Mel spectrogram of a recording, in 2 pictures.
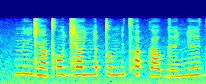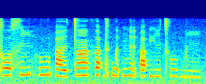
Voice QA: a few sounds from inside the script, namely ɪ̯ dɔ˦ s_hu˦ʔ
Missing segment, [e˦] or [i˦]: i˦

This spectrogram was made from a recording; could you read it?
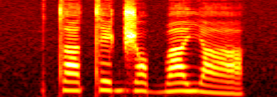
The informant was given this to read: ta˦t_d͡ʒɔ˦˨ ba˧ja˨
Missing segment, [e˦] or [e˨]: e˦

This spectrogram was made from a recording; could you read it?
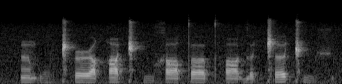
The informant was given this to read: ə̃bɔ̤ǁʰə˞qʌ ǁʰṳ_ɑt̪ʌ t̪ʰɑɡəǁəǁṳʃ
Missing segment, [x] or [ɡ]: x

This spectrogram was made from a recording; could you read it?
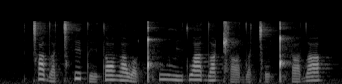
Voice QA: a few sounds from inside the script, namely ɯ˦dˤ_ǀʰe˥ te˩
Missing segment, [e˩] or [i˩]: i˩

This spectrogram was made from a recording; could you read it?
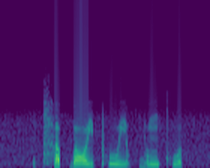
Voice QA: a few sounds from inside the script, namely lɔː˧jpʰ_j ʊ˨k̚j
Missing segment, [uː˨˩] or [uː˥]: uː˨˩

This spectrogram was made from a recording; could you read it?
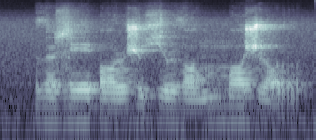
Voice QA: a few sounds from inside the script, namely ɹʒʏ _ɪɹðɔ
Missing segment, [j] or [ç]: ç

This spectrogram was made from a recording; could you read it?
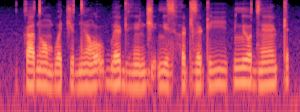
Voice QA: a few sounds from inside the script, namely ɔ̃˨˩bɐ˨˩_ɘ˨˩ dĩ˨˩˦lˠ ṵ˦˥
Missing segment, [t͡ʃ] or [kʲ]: t͡ʃ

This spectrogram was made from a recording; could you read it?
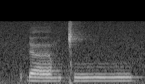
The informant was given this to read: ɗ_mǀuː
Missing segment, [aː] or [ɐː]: ɐː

